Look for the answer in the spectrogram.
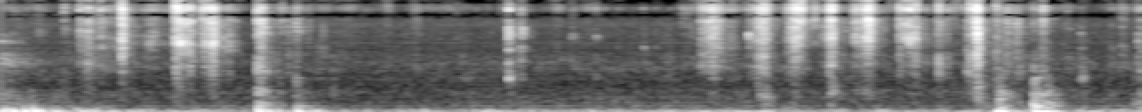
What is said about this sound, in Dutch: Ik ga broccoli klein maken, want dan is hij sneller eh, gaar.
